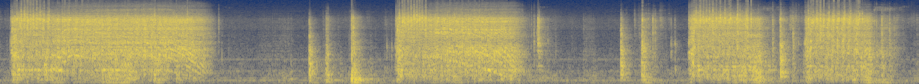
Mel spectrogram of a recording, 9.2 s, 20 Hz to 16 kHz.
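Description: Ratchet or impact tool loosening a 14 mm nut on a 1990 Toyota Camry strut, coming in three long, loud bursts separated by short clanks and pauses, close up, with no talking.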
